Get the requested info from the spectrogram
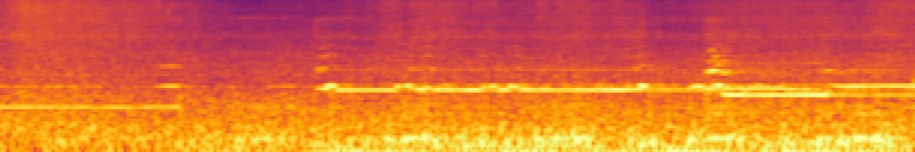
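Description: Native American flute music: a held tone fades out about a second in, then from about two seconds in the flute plays slow, held notes with small ornaments, stepping down and back up, over a low drone.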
